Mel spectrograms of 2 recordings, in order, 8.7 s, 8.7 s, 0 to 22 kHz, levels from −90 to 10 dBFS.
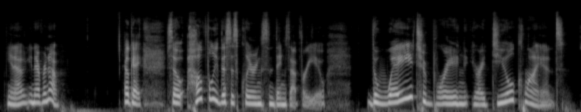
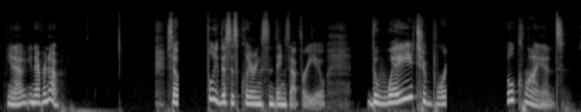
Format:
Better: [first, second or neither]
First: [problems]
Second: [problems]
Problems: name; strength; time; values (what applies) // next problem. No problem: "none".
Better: first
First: none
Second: audio cutting out; at 2 s, at 2.5 s and at 6.5 s for 1 s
